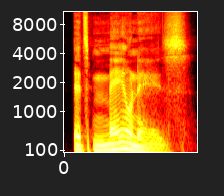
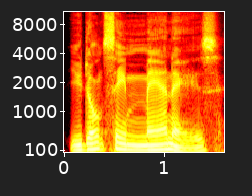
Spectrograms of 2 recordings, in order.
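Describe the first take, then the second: First: Slow "mayonnaise" with three syllables, /meɪ-o-neɪz/; "mayonnaise" drawn out as may-oh-naise; correct mayonnaise. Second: "mayonnaise" said the common way, /mæn-eɪz/, as the wrong version; "mayonnaise" with a short "man" start, marked as the mistake. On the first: Correcting cohost, slow three-syllable "mayonnaise", /meɪ-o-neɪz/. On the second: Host mocking cohost's wrong "mayonnaise", /mæn-eɪz/ start. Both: Shown as a demonstration.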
